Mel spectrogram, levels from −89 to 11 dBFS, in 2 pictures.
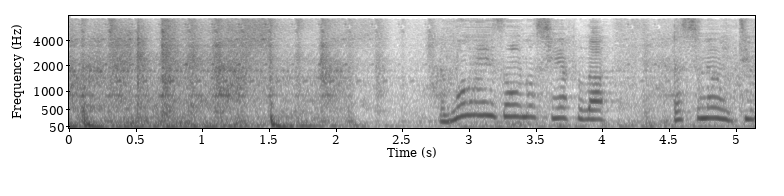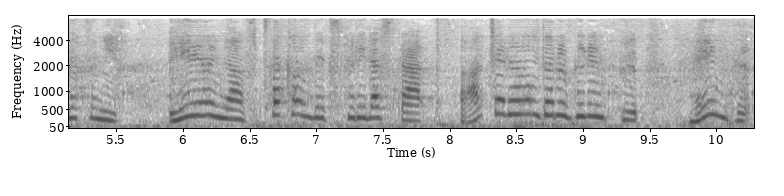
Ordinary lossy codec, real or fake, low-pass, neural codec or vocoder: none; fake; none; codec, 16 kHz, 1.1 kbps, Voila-Tokenizer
